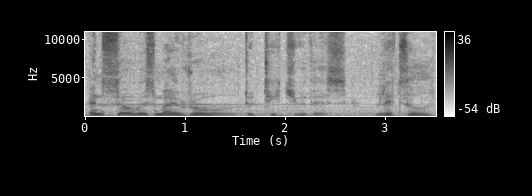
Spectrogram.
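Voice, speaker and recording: An actor playing a boastful, eccentric poet who mentors a hero in a game cutscene, speaking in a grand theatrical way. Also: male voice, medium pitch, wildly swooping pitch, measured pace, heavy background noise. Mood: grandiose. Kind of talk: video game cutscene dialogue.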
